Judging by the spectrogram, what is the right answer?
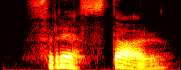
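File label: "frestar", Swedish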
